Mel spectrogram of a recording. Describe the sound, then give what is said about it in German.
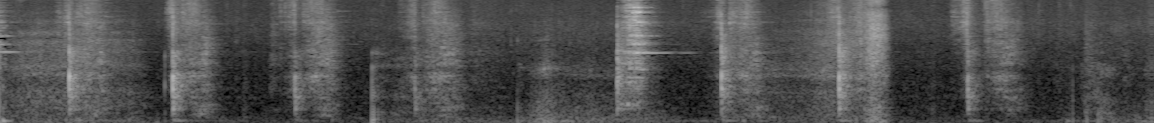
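A knife slices a red bell pepper into strips on a cutting board, about a dozen crisp, sharp chops in an uneven rhythm, with faint scraping between strokes and no talking. “So, jetzt kommt meine rote Paprika. Auch wieder Streifen.”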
